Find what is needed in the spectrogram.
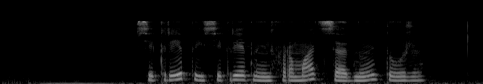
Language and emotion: Russian, neutral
